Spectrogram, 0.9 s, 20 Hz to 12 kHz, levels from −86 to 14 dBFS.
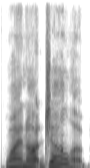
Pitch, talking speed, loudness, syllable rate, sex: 235 Hz, 200 wpm, -15 LUFS, 5.1 syllables/s, female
